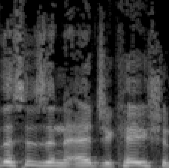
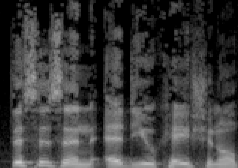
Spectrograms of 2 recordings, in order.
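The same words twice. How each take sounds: First: The D and U blend into a J sound. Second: The D and U are pronounced as separate sounds. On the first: The speaker calls it right. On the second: The speaker calls it wrong.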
